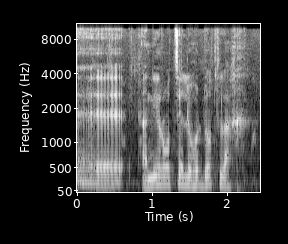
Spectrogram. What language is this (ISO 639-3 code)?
heb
